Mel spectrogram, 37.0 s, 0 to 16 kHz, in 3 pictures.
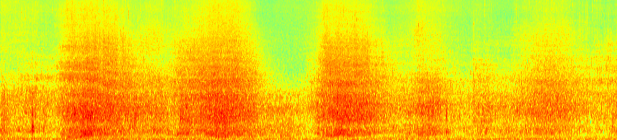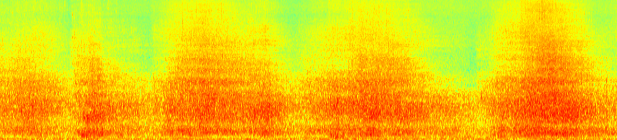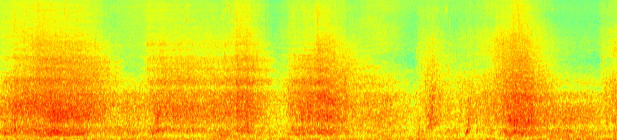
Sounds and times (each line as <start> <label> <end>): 0.0 constant waves on the stoney berach shore 37.0
0.0 mild wind breeze 37.0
